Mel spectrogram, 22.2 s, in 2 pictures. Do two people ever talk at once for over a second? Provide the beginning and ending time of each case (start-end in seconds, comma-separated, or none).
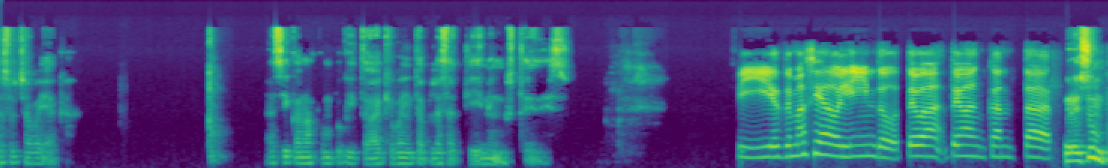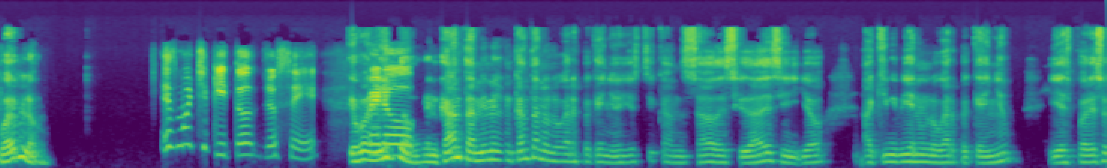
none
